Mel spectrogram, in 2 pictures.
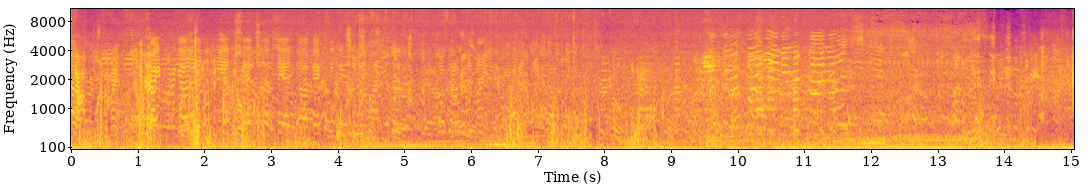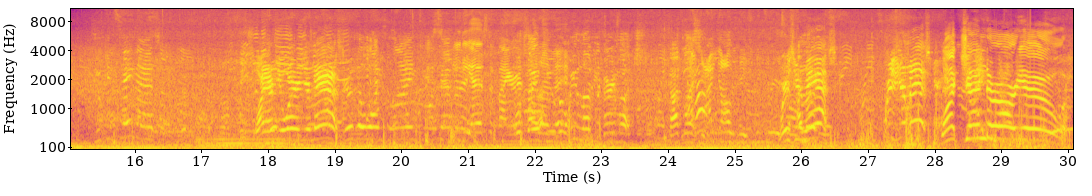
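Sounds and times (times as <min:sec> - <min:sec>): people talking: 0:00.0 - 0:30.0
traffic rumble: 0:00.0 - 0:30.0.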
